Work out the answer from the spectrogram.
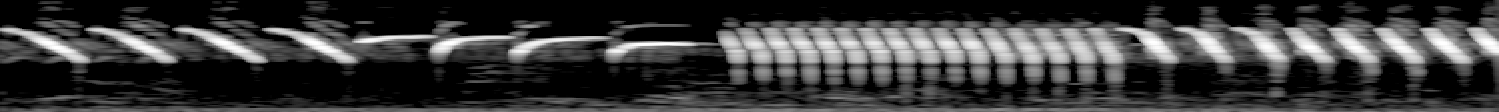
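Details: Very fast singing red factor canary: a few sweeping downward whistles and short level piping notes, then a dense rattling trill of quick, repeated notes that eases into a series of separate falling slurred whistles, high and clear.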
